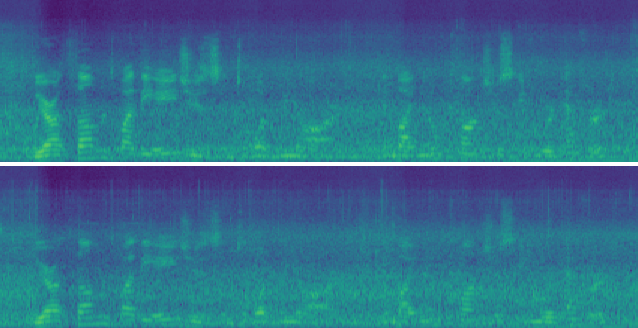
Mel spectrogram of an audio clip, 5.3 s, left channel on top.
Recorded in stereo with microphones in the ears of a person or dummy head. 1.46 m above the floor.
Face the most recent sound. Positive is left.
turn(degrees=15)  # may be behind; listen again after turning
